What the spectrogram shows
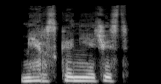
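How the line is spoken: Hissing. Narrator (Russian): зашипела Абигейль

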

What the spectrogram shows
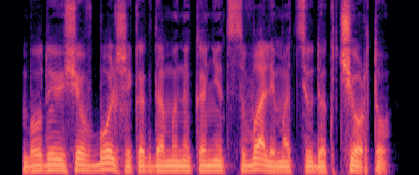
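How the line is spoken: Big man grumbling. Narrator (Russian): пробурчал здоровяк

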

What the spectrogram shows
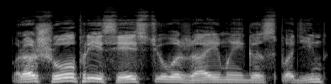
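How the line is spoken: Low-voiced dwarf. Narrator (Russian): таким же, как его брат, и низким голосом сказал мне карлик

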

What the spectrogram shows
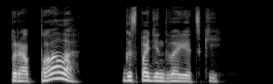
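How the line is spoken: Angry objection. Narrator (Russian): возразил сердито Паш

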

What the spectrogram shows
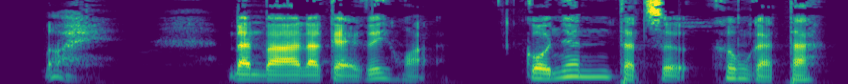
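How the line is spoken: Sighing lament. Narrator (Vietnamese): Triệu Phong Tử thở dài nói

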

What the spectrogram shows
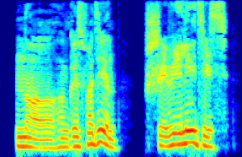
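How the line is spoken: Bark. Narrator (Russian): рявкнул я

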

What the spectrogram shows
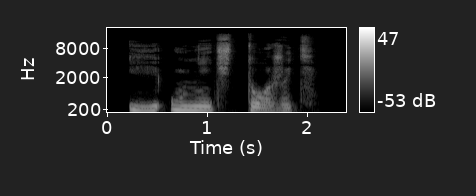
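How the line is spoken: Hissing. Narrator (Russian): прошипел Тейрен Флемур

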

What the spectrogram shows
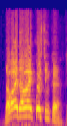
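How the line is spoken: Group shouting from a distance. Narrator (Russian): кричали с борта его товарищи

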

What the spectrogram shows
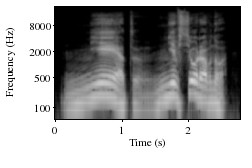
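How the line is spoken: Uncertain reply. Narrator (Russian): неуверенно отозвалась другая крыса

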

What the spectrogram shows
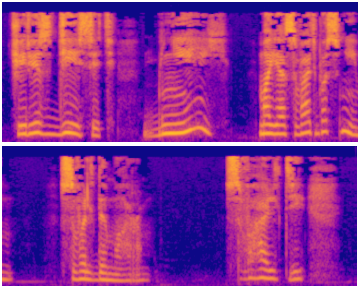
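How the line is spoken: Loud disbelieving repetition. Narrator (Russian): Это вдруг показалось ей столь невероятным, что она повторила громко

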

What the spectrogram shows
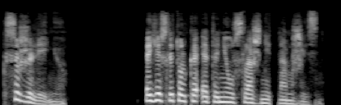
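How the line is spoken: Quiet. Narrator (Russian): тихо сказал Мартин Бек

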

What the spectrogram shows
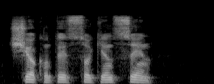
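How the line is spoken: Muttering. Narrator (Russian): Он бормоча

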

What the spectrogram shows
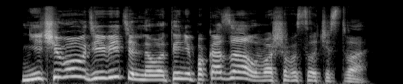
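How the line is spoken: Laughing. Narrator (Russian): Рассмеялся Лекс

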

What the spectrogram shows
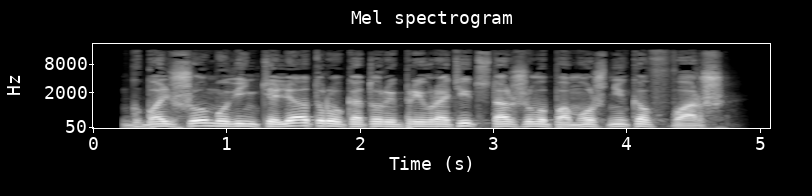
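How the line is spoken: Grumbled. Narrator (Russian): проворчал Хиллари

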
